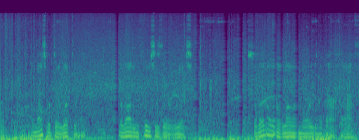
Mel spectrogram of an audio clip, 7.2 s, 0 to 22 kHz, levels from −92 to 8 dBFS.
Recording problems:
room echo; slight; dies away in 3 s
wind noise on the microphone; heavy; 7 dB below the speech
chatter from many people; noticeable; throughout; 20 dB below the speech
choppy; very; 8% of the speech affected

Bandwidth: 14.5 kHz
